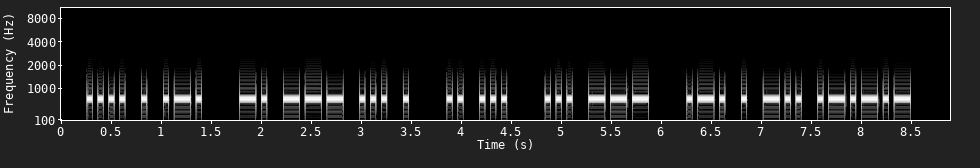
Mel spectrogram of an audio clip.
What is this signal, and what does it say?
Morse code, heard as a keyed tone, about 22 wpm, 700 Hz. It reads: HER NOSE IS SO RED.
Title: Easy Phrases 22wpm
